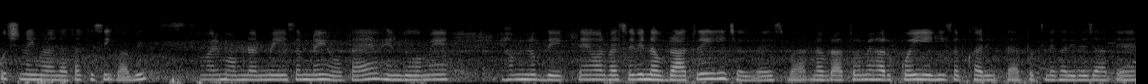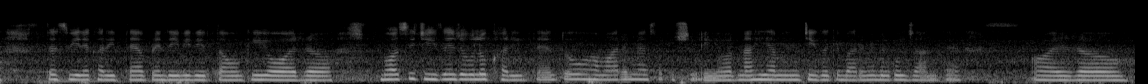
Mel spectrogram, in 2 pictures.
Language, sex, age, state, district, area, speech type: Urdu, female, 18-30, Uttar Pradesh, Gautam Buddha Nagar, urban, spontaneous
